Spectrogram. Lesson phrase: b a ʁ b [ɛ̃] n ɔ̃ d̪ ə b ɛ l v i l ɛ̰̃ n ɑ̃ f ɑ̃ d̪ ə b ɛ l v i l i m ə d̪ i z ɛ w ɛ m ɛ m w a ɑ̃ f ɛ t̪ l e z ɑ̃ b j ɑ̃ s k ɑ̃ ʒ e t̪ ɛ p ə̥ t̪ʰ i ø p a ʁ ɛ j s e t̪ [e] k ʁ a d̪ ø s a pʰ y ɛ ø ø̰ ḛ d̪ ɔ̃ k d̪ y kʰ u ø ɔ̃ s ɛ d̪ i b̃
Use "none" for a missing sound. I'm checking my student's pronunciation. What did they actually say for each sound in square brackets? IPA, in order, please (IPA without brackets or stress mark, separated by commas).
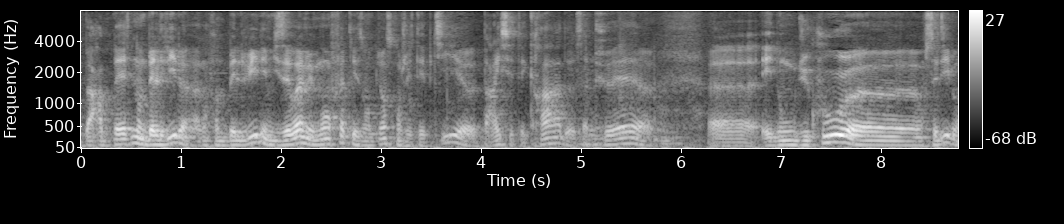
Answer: ɛ, ɛ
